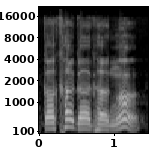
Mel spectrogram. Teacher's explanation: क, ख, ग, घ इनका उच्चारण स्थान कंठ है। सीधे कंठ से हवा आ रही है।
